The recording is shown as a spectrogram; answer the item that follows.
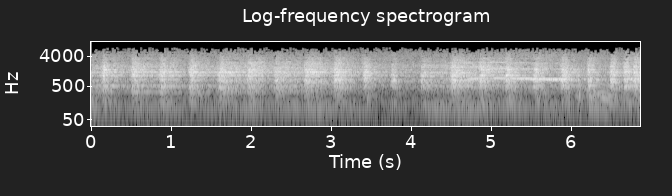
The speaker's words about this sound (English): Well, you know, that was a jolly happy crowd there at the station, wasn't it? Yes. Still Christmas, despite the fact that most of them all want to get out of the town and go somewhere.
